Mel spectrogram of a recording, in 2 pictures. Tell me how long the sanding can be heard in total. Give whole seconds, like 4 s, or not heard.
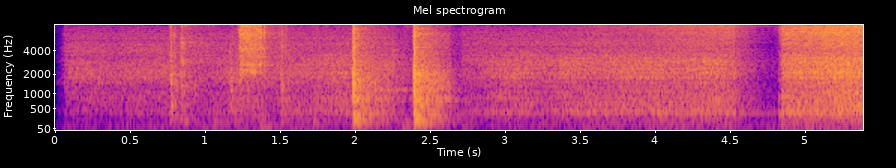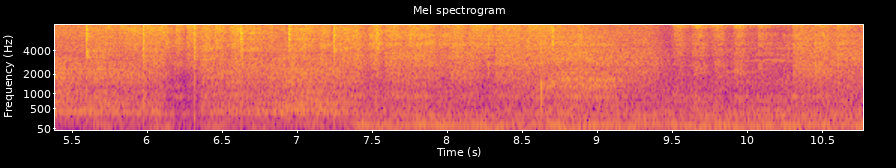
5 s.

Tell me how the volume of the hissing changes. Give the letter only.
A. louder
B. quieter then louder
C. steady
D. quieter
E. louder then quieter
A.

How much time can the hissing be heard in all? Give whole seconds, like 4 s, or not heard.
11 s.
